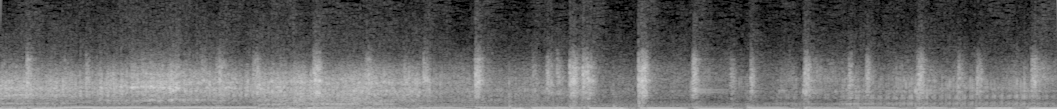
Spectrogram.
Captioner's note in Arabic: صرير الإطارات; موسيقى الجاز المشوقة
